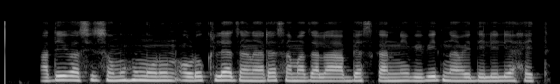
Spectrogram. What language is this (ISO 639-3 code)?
mar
